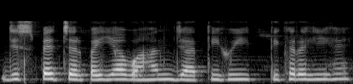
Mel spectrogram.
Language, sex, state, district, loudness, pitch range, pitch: Hindi, female, Uttar Pradesh, Lucknow, -18 LUFS, 220-240 Hz, 230 Hz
